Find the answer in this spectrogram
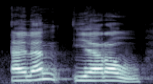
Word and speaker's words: ألم يروا: Алям ярау. Нужно обращать внимание, что вау с сукуном. И нужно применять ярау. Ярау. Нет, ярау.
